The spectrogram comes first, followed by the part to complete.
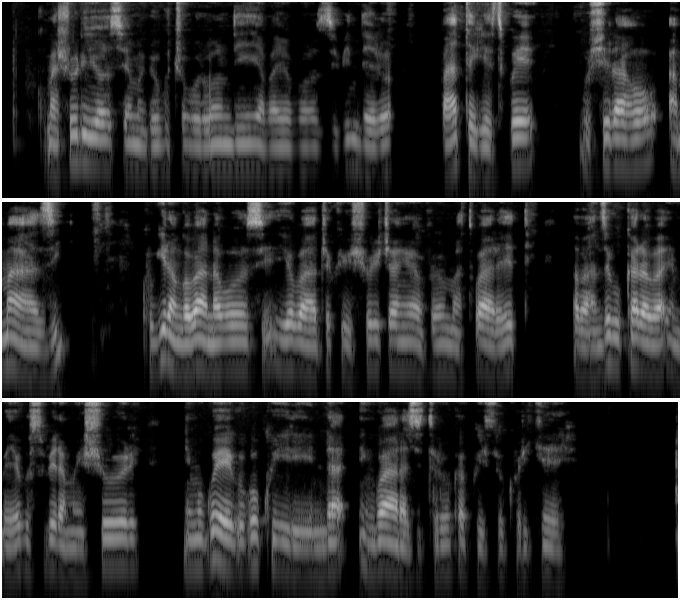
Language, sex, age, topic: Rundi, male, 36-49, education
